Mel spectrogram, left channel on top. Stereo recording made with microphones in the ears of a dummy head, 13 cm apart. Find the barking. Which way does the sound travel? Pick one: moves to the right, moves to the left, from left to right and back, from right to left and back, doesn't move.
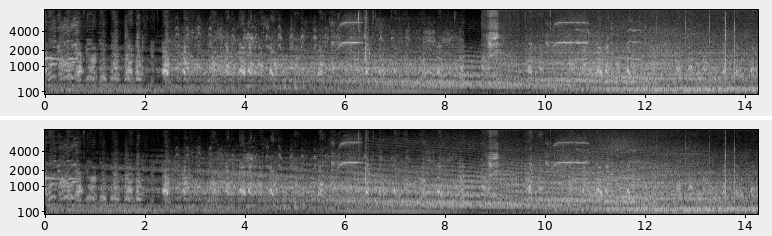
from left to right and back.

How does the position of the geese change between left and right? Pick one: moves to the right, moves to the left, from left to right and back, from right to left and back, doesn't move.
doesn't move.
